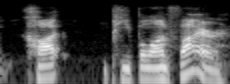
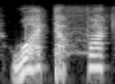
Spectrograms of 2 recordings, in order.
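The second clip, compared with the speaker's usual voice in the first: high, drawn-out mock shock; slow, high-pitched retold "what the fuck"; startled outburst; 9 semitones higher, slower than usual. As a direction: act out a victim's startled disbelief. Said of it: "It's like".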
